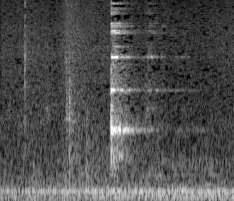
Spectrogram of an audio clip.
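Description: A single sharp, ringing clink about a second in, like a hard object knocked against a dish, with a faint tap shortly before it.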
